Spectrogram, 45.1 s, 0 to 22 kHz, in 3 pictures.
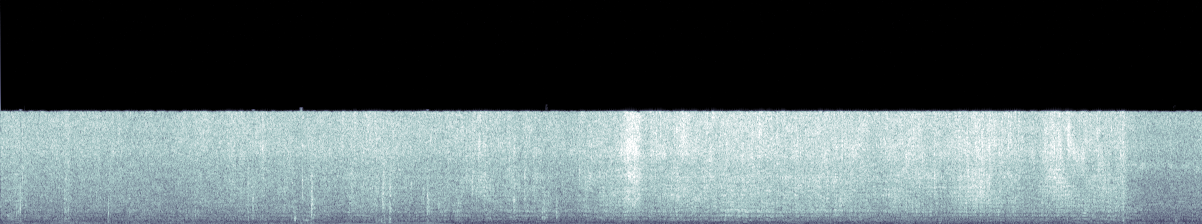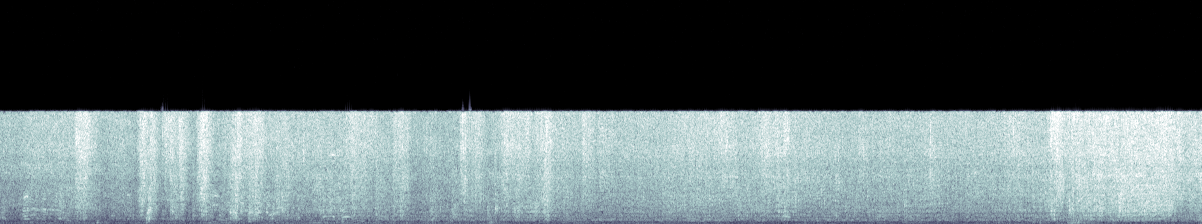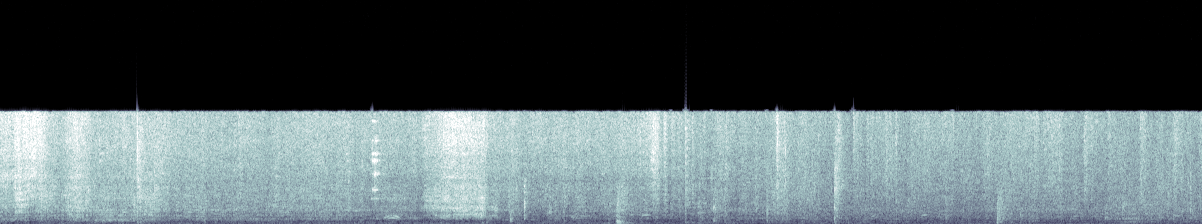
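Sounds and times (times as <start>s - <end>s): water jet hissing rush: 0.0s - 45.0s.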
